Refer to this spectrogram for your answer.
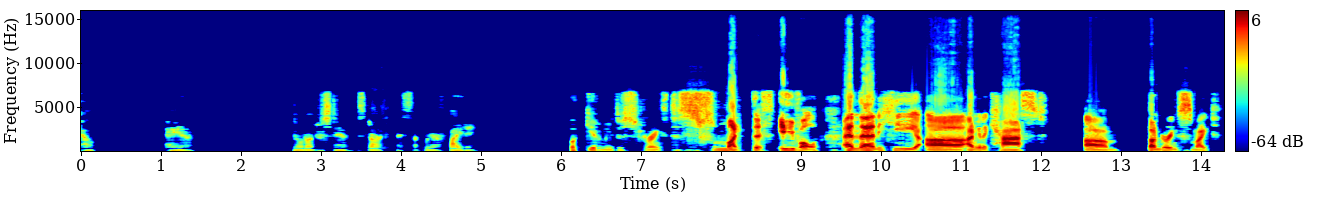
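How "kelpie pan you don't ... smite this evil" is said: fast, low, half-whispered under the breath. Playing a swordsman facing a dragon, the speaker half-whispers a prayer. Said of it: "he whispers a prayer".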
